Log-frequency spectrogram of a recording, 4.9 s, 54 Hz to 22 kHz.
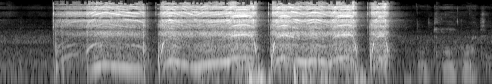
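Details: Worn T15 Torx driver bit in a drill skipping out of a screw head: high motor whine in four choppy bursts with dipping, wavering pitch as the bit slips, unlike a good bit; bit needs replacing.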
